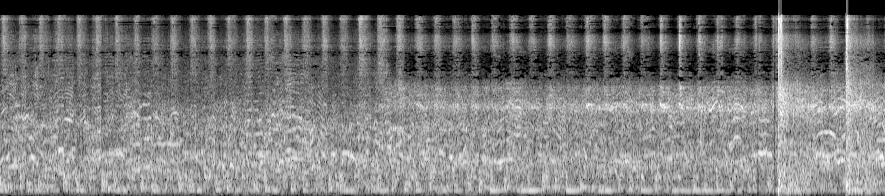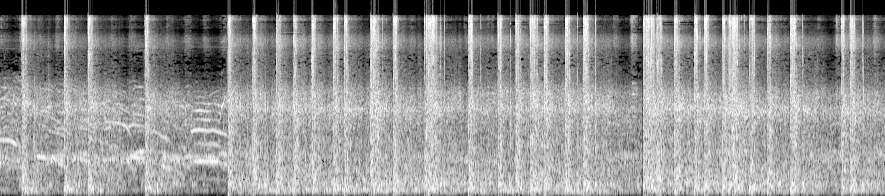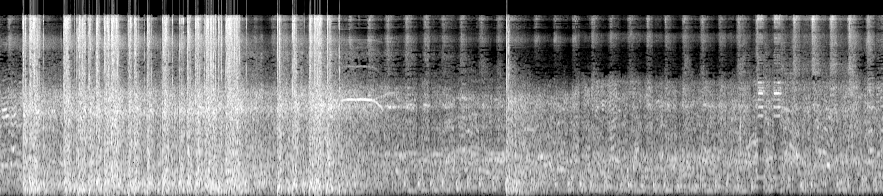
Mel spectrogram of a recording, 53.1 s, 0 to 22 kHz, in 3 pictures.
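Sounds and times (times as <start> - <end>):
voices shouting: 0.0 - 33.8
rapid sharp bangs: 15.5 - 21.4, 22.2 - 42.9.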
